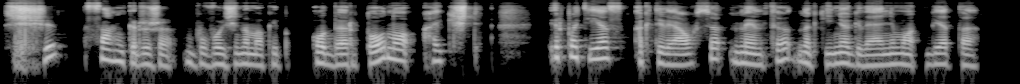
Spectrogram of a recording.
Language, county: Lithuanian, Utena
